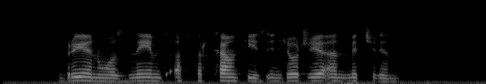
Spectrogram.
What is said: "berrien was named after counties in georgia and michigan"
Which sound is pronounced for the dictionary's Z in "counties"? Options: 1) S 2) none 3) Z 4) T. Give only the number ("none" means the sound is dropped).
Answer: 3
